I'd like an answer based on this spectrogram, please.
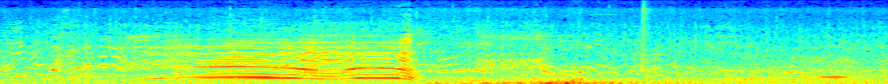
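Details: Cattle at a cow market in Dhaka, Bangladesh, on a day of rain: one long, deep, wavering moo of about three seconds that dips and then swells before breaking off, a faint lower call later, with murmuring voices and steady background noise.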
